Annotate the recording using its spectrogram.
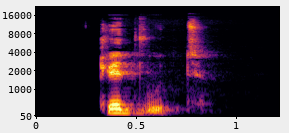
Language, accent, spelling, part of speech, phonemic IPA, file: French, France, clé de voûte, noun, /kle d(ə) vut/, LL-Q150 (fra)-clé de voûte.wav
- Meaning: alternative spelling of clef de voûte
